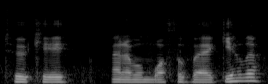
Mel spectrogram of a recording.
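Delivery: usual speaking voice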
